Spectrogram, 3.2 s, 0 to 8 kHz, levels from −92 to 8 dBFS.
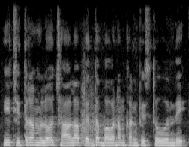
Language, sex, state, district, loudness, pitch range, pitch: Telugu, male, Telangana, Hyderabad, -17 LUFS, 115-130 Hz, 120 Hz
